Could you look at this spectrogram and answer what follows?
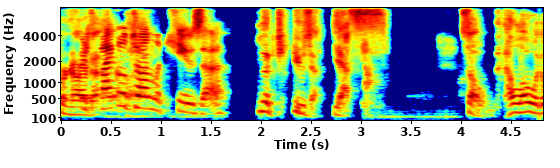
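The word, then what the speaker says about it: LaChiusa: He wrote Bernard There's of Michael John LaCusa.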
